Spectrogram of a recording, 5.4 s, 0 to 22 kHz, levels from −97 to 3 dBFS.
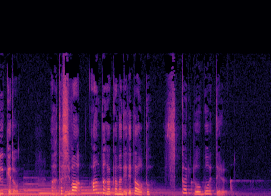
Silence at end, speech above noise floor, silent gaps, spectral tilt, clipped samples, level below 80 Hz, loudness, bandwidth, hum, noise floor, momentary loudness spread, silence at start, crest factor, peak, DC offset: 0.75 s; 33 dB; none; -4 dB/octave; under 0.1%; -62 dBFS; -29 LUFS; 16 kHz; none; -61 dBFS; 14 LU; 0 s; 18 dB; -10 dBFS; under 0.1%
